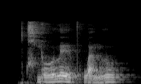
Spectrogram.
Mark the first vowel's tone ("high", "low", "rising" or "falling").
rising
